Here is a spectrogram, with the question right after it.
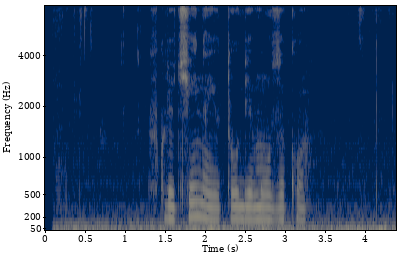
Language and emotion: Russian, neutral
